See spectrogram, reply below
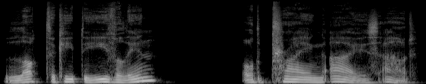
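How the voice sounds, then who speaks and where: A man playing a wary, wry young adventurer in a video game, husky and musing to himself as he observes. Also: on the low side, slow, warm tone. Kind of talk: video game character voice lines, muttered observations.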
